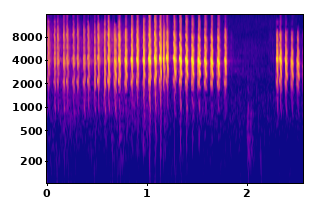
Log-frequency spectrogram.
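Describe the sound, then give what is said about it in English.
Belted kingfisher rattling call in a wetland: a loud, rapid, dry series of many clipped notes, a brief pause, then another burst of the same rattle beginning. “When you next walk in a wetland, listen for the rat-a-tat sound of the belted kingfisher.”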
